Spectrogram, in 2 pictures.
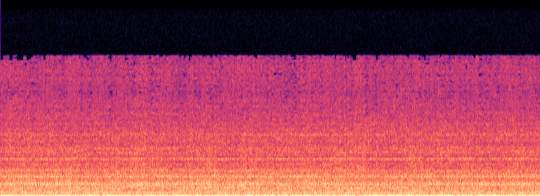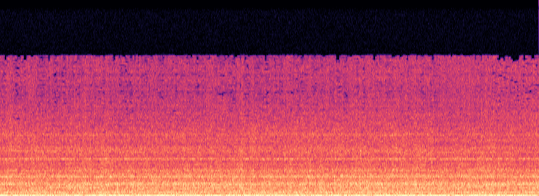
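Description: Wheels rumble over a runway.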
